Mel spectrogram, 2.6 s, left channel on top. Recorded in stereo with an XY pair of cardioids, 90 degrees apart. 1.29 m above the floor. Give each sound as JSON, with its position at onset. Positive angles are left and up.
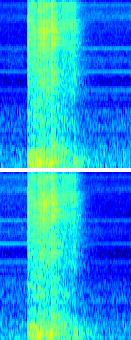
{"t": 0.6, "sound": "scissors", "azimuth_deg": 10, "distance_m": 1.3}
